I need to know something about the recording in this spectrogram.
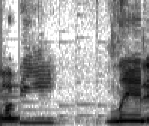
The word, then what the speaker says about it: Robbie Landis: Yeah, but- Robbie Landis. Hey, Roz, thanks for playing. R-O, so it's spelled ROBBIE_LANDIS.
